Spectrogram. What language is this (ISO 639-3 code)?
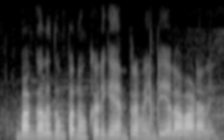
tel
